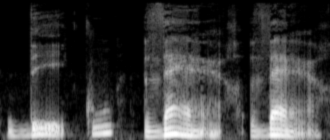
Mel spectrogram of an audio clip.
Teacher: that final T is not pronounced and the sound is quite open here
